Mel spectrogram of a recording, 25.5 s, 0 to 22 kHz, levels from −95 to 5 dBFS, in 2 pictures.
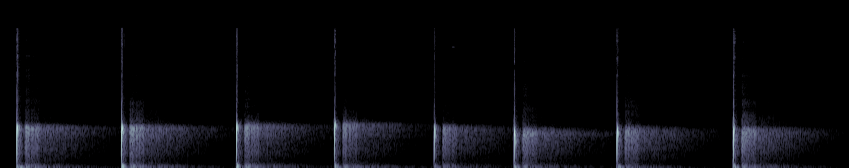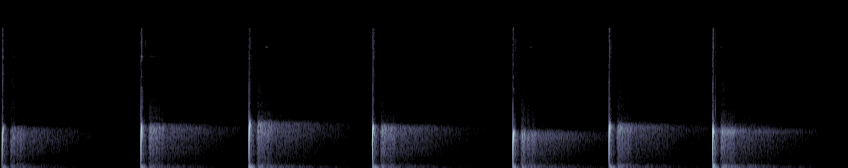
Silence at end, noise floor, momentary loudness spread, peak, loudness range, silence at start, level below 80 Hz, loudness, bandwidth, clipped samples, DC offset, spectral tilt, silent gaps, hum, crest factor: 1.85 s; under -90 dBFS; 23 LU; -4 dBFS; 6 LU; 0.25 s; -54 dBFS; -30 LUFS; 10.5 kHz; under 0.1%; under 0.1%; -6.5 dB/octave; 14.43-14.83 s, 20.30-20.42 s; none; 32 dB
